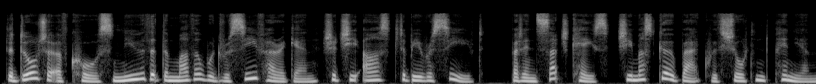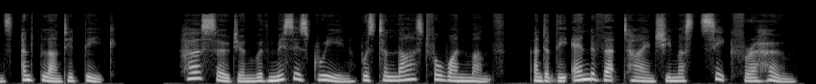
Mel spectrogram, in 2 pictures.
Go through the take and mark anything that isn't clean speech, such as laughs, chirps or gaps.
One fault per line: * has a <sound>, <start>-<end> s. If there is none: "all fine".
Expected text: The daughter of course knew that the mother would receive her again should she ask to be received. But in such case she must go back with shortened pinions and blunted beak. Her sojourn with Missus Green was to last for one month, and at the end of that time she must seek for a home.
all fine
